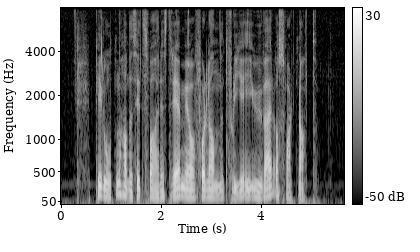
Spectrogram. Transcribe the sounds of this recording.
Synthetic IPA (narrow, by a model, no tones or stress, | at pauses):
pʰɪluːt̪n̩ɦɑd̪əsɪt̪sʋɑːɾəst̪ɾeːʋmeːoːfoːlɑnət̪fɽyːəʔiːʔʉːʋæːɾo̰ːsʋɑ̰ːʈnɑ̰ːt̪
